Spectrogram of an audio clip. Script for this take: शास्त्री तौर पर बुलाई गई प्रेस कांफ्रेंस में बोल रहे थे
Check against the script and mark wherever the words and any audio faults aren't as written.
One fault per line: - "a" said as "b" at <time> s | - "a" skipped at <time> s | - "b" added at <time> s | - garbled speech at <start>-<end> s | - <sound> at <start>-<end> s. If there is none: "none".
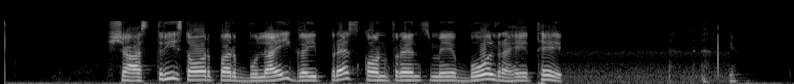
- laugh at 6.7-7.2 s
